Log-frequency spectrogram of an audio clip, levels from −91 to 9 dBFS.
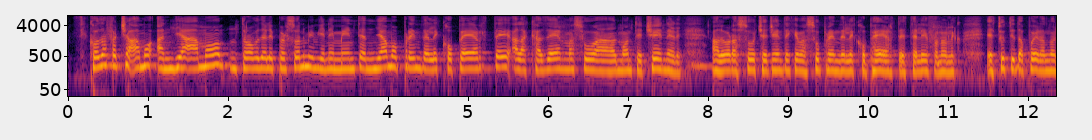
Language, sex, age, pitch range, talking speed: Italian, female, 50-69, 180-225 Hz, 185 wpm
